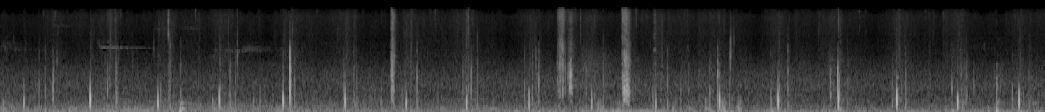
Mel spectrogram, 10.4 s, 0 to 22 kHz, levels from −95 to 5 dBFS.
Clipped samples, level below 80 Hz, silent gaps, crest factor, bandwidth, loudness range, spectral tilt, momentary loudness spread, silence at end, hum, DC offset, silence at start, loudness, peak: under 0.1%; -50 dBFS; none; 34 dB; 15.5 kHz; 2 LU; -5.5 dB/octave; 14 LU; 0 s; none; under 0.1%; 0 s; -40 LUFS; -6 dBFS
